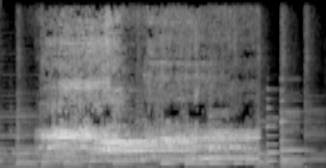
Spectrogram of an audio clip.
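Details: Sheep bleating in one long, wavering, nasal cry lasting nearly three seconds, over steady children's background music with a pulsing bass line.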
